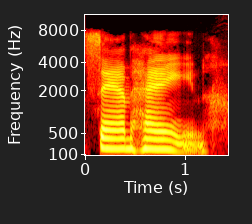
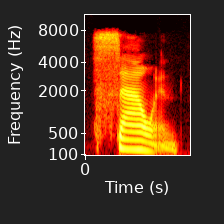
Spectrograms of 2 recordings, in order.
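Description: First: It is said as spelled, sounding the h. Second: It is said with the traditional pronunciation. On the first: The speaker calls it wrong. "For you True Blood fans out there, not Samhain" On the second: The speaker calls it right. "And lastly"

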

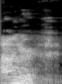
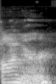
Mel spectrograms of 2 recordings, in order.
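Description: First: The h at the start is silent. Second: The h at the start is pronounced. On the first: The speaker calls it right. "You say honorable and honor" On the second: The speaker calls it wrong. "you don't say honor"

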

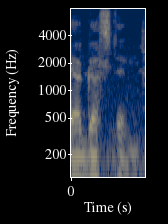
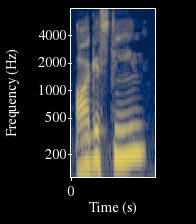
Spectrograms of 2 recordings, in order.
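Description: First: The name is said in a formal, scholarly way. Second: The name is said in a casual, everyday way. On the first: This is meant to sound more learned. "So then I'll say Augustine" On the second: This is the habitual reading of the name. "I always pronounce it Augustine"

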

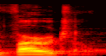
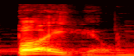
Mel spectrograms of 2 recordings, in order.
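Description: First: The V and G have English sounds. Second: The V sounds like B, G like H. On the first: "My name in English is" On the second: "the V is pronounced like a B and the G is pronounced like an H"

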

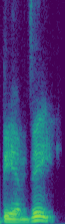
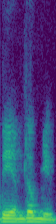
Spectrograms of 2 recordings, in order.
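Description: First: The W is said with a V sound. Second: The W is said with an English W sound.

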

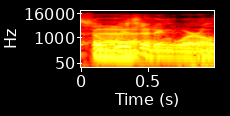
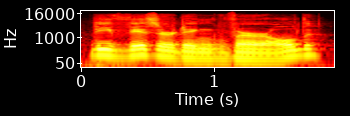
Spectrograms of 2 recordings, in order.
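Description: First: It is said in a plain English accent. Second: It is said in a Russian-like accent.

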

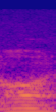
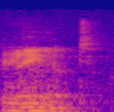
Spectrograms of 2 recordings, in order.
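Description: First: It does not sound like the insect ant. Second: It sounds like the insect ant. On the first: This is not how people in the region say it. "We don't say aunt in West Virginia" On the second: This is how people in the region say it. "Like the bug"

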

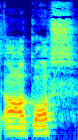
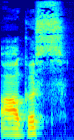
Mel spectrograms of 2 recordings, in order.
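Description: First: The last syllable has a full 'oss' vowel. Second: The last syllable has a reduced 'us' vowel. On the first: The speaker calls it right. "it's Argos" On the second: The speaker calls it wrong. "not Argus"

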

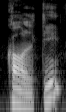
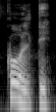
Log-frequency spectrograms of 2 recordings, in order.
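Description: First: The O vowel is open. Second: The O vowel is closed. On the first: Caught or struck. "colti si pronuncia con la O aperta" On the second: Educated. "se no diventa colti, cioè istruiti"

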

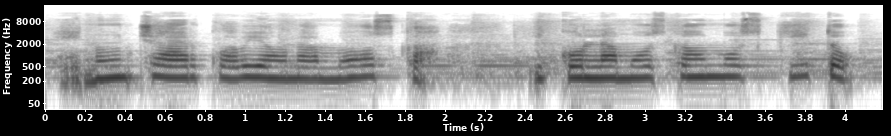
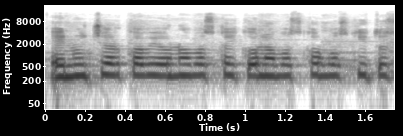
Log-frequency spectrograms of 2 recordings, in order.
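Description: First: It is said in a quiet voice. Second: It is said at a fast pace.

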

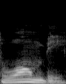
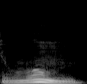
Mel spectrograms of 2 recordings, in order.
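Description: First: A B and an extra vowel follow the M. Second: The word ends on a closed M, no B. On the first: The speaker calls it wrong. "It's not wombi" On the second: The speaker calls it right. "It's womb. And the B silent"

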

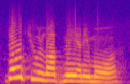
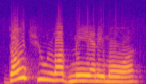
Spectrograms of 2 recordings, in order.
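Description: No difference in how they are said.

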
